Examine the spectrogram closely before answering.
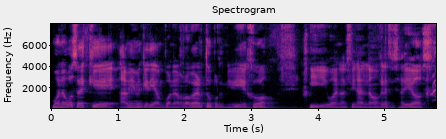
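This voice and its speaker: Someone talks with a Rioplatense accent over light background noise. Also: man, medium pitch for a man, ordinary pitch variation, moderate pace. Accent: Argentine Rioplatense Spanish. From Argentina. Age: 20s. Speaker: acting student; podcast host. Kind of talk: casual chat. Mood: relaxed, cheerful. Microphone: studio mic.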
